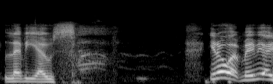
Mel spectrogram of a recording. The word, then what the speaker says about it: Leviosa: Saying it wrong. It's Leviosa, not Leviosa.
